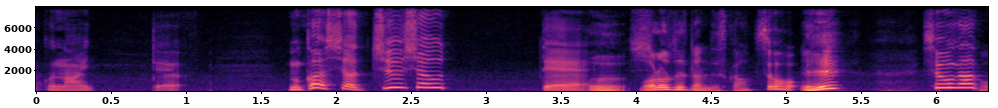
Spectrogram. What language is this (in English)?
Japanese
